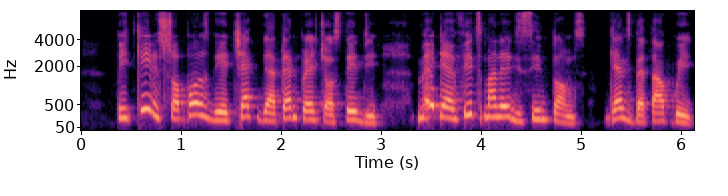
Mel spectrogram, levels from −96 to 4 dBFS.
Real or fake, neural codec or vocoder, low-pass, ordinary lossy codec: fake; codec, 16 kHz, 4 kbps, FunCodec, trained on LibriTTS, 50 frames a second; none; none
